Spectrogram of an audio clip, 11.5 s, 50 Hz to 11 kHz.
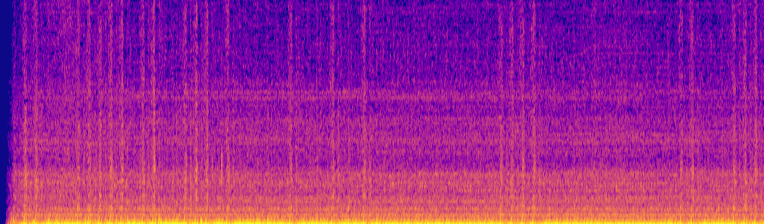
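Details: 2005 Land Rover Freelander V6 petrol idling with deep rumble that stumbles now and then; intermittent misfire untraced despite new plugs, good coils and new MAF.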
